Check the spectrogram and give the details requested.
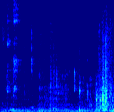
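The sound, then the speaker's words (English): Trickling water poured as live foley for a tabletop role-playing character, Kuzma, peeing in a corner: an irregular, splashy patter at moderate volume that swells into a louder, hissing stream near the end. No one speaks. “Love the live Foley work we're doing on this episode”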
